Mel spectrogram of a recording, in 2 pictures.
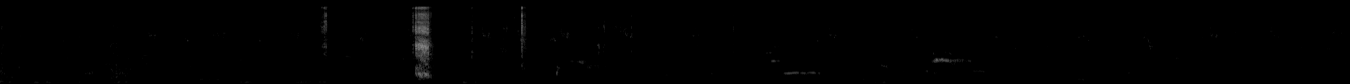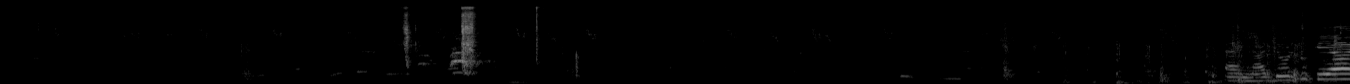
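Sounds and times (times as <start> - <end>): small birds chirping: 0.0 - 27.0
adhesive tape tearing off roll: 3.2 - 5.4, 17.5 - 19.1.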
